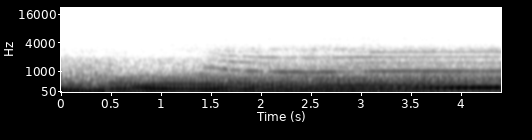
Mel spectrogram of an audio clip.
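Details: 2011 Subaru WRX, stage 2 tune, noise began second day after: a thin whistle rises with revs under acceleration, only in boost and fading in high boost; owner suspects a boost leak, unconfirmed.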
